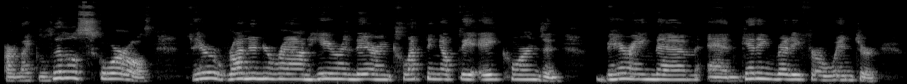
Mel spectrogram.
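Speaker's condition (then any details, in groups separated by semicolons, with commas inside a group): No condition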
